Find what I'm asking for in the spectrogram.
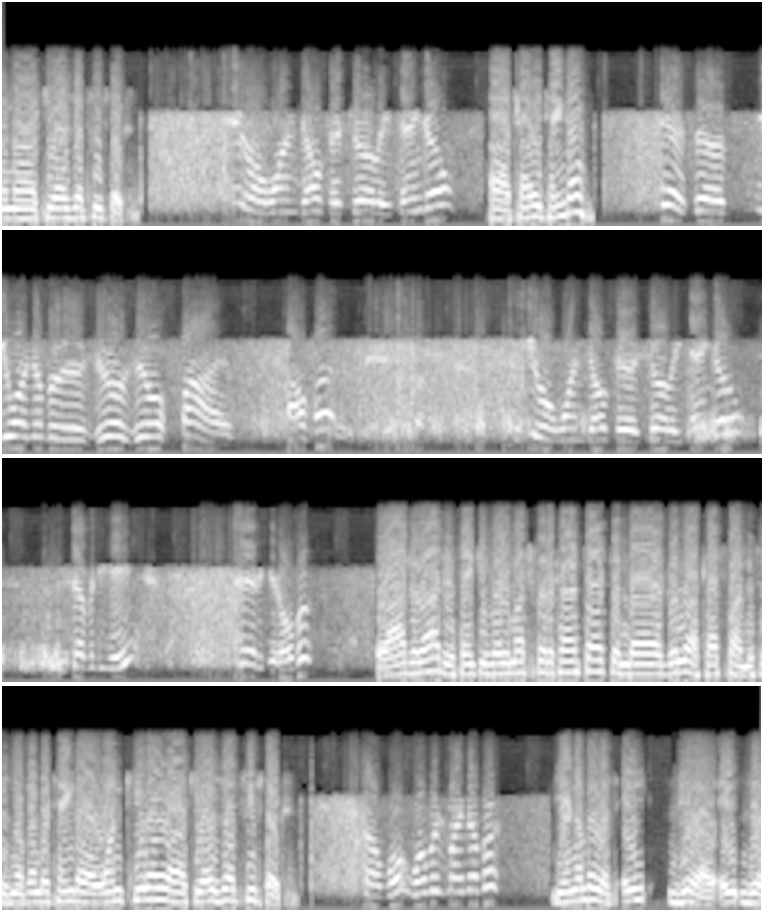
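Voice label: lower sideband 7MHz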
